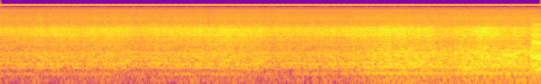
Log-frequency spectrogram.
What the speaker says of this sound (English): As we watch a maximum performance takeoff, we can readily see that the maneuver differs from normal takeoff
